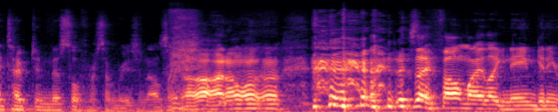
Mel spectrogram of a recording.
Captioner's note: laughing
